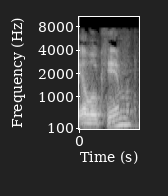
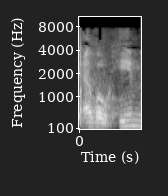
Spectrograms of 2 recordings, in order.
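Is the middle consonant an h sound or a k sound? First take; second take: k sound; h sound. First: The middle consonant is a k sound. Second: The middle consonant is an h sound. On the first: The divine name is avoided out of reverence. "they say Elohim" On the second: The divine name is said directly. "they don't say Elohim"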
